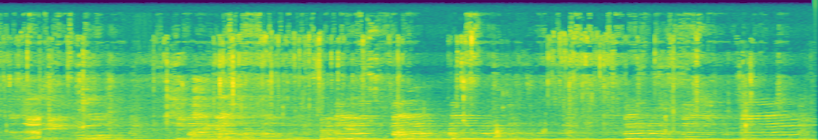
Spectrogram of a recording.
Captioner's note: too busy chewing to speak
